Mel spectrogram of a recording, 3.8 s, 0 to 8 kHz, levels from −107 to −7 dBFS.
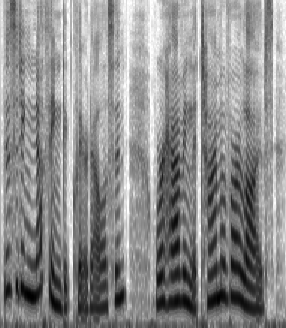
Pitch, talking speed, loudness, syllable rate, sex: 245 Hz, 175 wpm, -15 LUFS, 6.4 syllables/s, female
